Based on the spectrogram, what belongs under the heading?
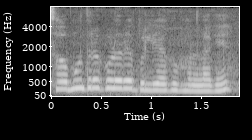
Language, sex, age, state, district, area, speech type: Odia, female, 45-60, Odisha, Rayagada, rural, spontaneous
